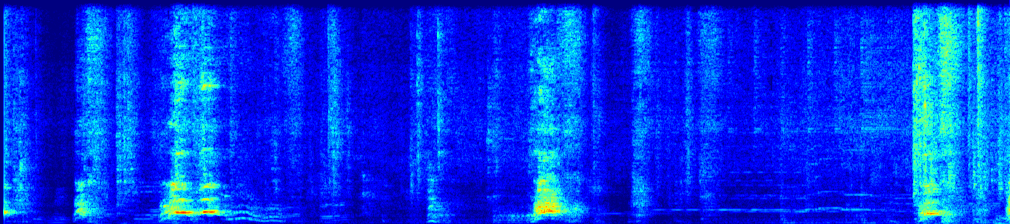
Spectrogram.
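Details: Pet dog barking indoors while watching television, reacting whenever animals appear on screen; three sharp bark bursts at irregular intervals, separated by quieter television sound and a brief steady tone.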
